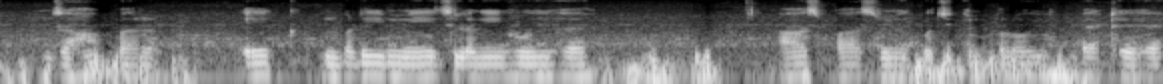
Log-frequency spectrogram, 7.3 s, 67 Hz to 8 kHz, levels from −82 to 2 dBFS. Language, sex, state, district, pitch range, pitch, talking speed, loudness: Hindi, male, Haryana, Rohtak, 100-110 Hz, 105 Hz, 125 wpm, -15 LUFS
